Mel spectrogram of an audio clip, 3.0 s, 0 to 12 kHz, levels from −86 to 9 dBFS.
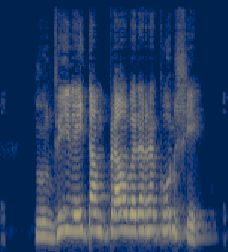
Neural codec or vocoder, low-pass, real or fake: codec, 24 kHz, 0.9 kbps, WavTokenizer, medium music audio release; 10.8 kHz; fake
